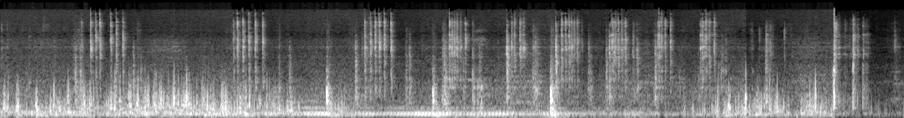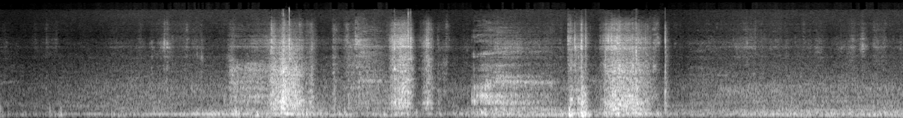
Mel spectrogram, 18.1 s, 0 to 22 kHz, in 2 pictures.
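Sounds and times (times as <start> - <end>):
ratchet wrench clicking: 0.8 - 1.5, 2.3 - 2.8, 3.5 - 8.7.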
